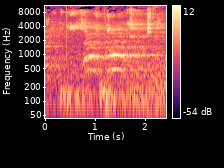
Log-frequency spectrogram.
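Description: Basketball being dribbled on a hardwood court in a large, echoing hall. A long held shout comes in just under a second in and lasts to the end.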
